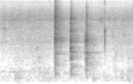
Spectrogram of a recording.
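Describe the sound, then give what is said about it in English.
Liquid is poured for shots in three quick, splashy bursts followed by a fainter fourth, fairly loud over a quiet hiss, with no one talking. “Pour him one.”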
